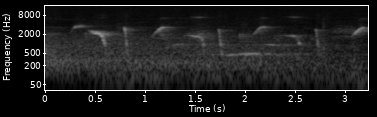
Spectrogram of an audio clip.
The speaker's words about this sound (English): And all the different sounds that lyrebirds make.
